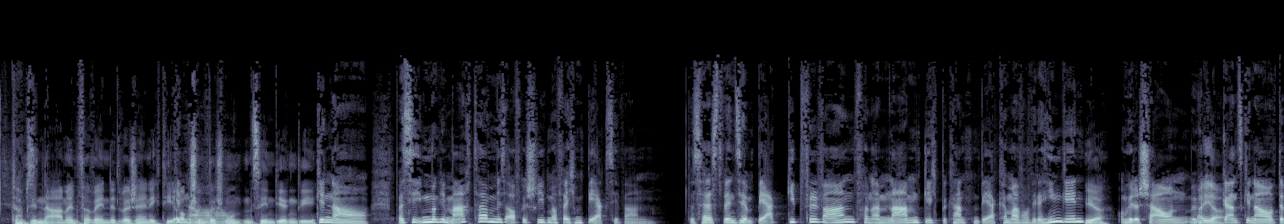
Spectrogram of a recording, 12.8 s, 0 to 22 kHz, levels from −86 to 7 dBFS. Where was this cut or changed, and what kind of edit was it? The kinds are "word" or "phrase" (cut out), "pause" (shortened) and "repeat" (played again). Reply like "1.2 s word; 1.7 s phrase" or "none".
none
